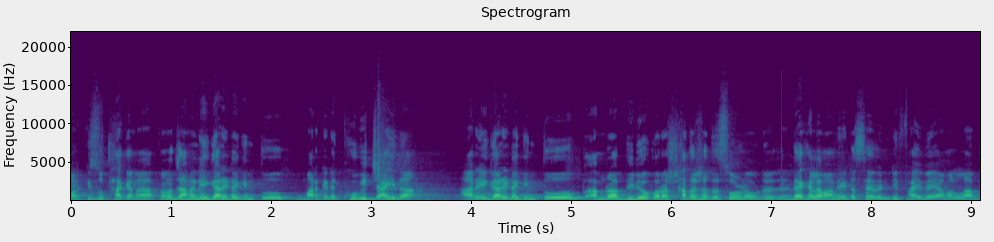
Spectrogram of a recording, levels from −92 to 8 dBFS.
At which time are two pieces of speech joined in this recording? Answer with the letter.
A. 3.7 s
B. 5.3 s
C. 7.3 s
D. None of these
C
